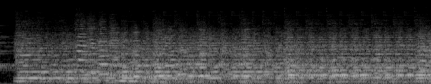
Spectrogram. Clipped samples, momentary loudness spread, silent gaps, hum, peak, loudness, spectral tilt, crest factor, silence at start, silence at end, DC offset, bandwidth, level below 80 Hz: under 0.1%; 3 LU; none; none; -14 dBFS; -28 LUFS; -5.5 dB/octave; 14 dB; 0 s; 0 s; 0.1%; 16 kHz; -52 dBFS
